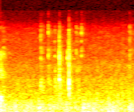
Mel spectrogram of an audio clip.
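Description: A few faint computer keyboard clicks, several close together between about half a second and a second in.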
